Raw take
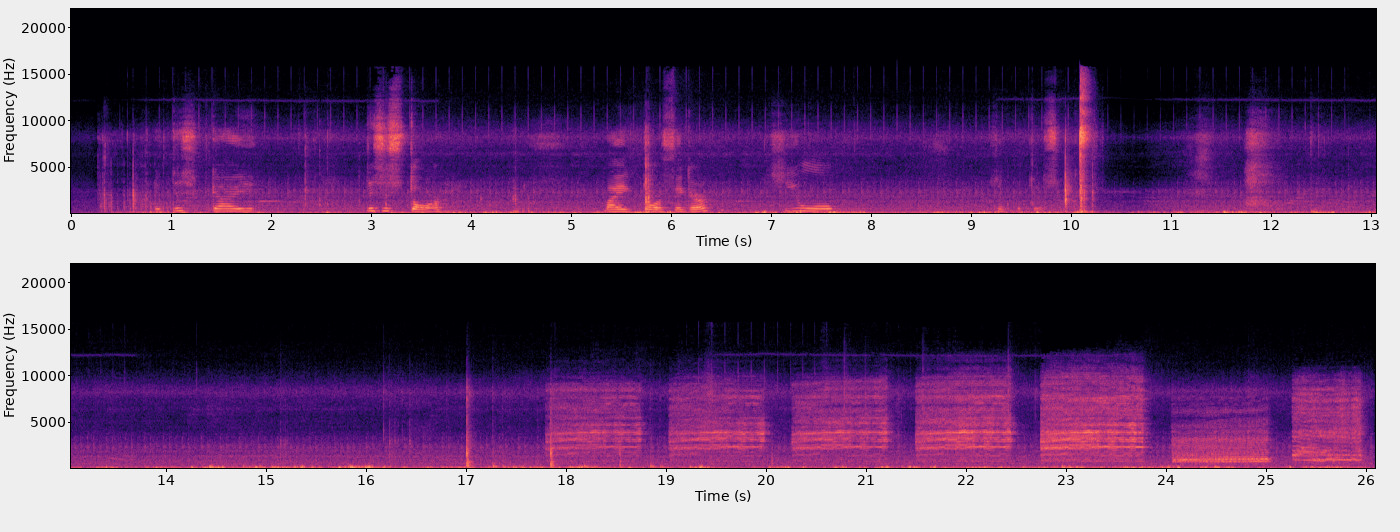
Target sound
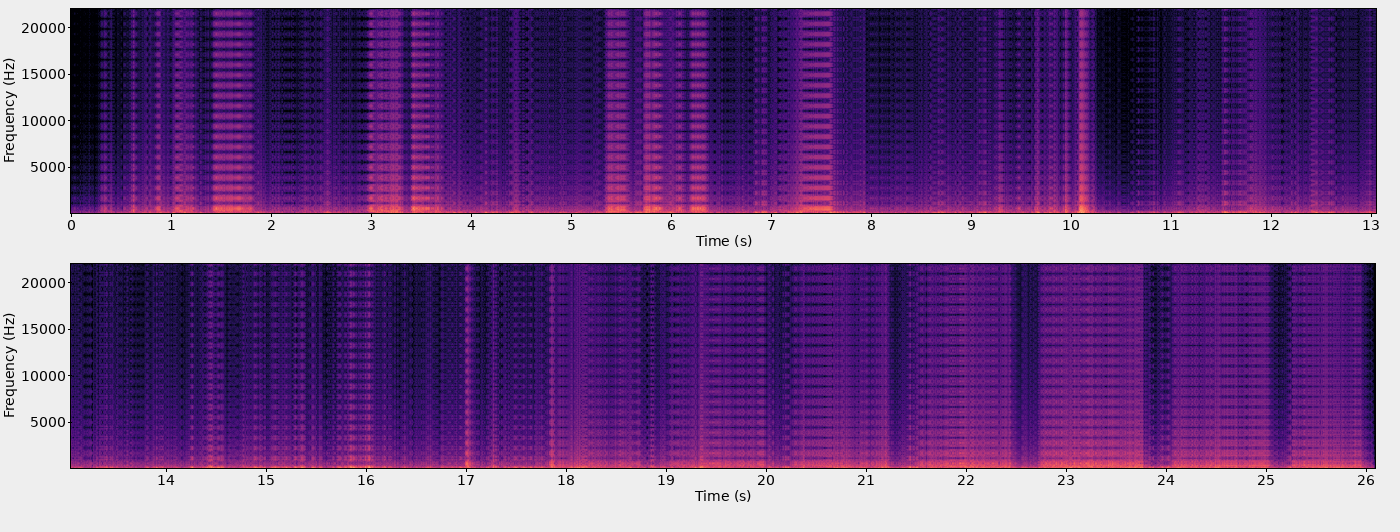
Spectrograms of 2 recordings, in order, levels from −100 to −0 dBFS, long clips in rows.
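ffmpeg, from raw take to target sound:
ffmpeg -i in.wav -filter_complex "[0:a]asplit=3[link_01][link_02][link_03];[link_02]asetrate=35002,aresample=44100,atempo=1.25992,volume=0dB[link_04];[link_03]asetrate=58866,aresample=44100,atempo=0.749154,volume=-7dB[link_05];[link_01][link_04][link_05]amix=inputs=3:normalize=0,acrusher=samples=40:mix=1:aa=0.000001,volume=-6.5dB" out.wav

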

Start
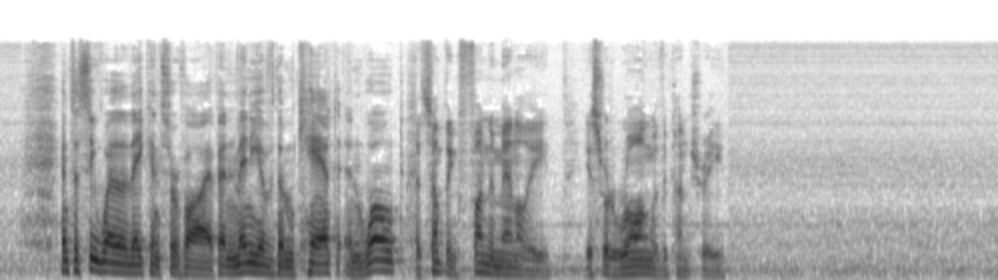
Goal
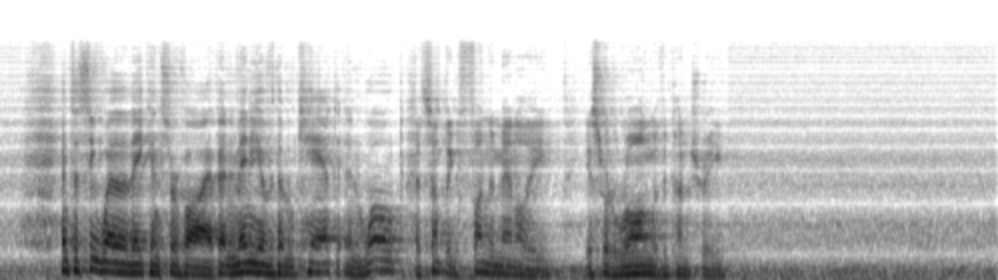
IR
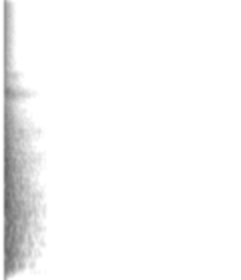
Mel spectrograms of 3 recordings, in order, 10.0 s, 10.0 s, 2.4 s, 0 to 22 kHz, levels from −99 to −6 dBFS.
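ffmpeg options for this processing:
-filter_complex "[0:a]aemphasis=mode=reproduction:type=riaa,aecho=1:1:1.4:0.84,asettb=1/sr,asplit=3[link_01][link_02][link_03];[link_01]atrim=end=2.794[link_04];[link_02]atrim=start=2.79:end=5.2,asetpts=PTS-STARTPTS,afade=type=in:duration=0.004:curve=qsin,afade=type=out:start_time=2.406:duration=0.004:curve=qsin,acompressor=threshold=-21dB:ratio=2.5[link_05];[link_03]atrim=start=5.196[link_06];[link_04][link_05]acrossfade=duration=0.004:curve1=hsin:curve2=qsin[link_07];[link_07][link_06]acrossfade=duration=0.004:curve1=qsin:curve2=hsin,aecho=1:1:88|176|264|352:0.188|0.0753|0.0301|0.0121"

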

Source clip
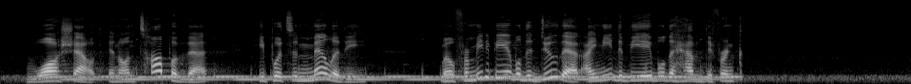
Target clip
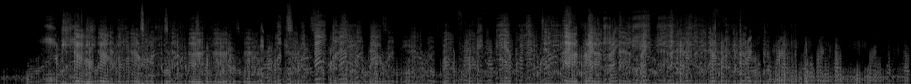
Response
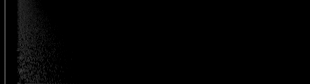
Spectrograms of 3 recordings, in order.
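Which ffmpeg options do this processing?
-af "aecho=1:1:240|552|957.6|1485|2170:0.631|0.398|0.251|0.158|0.1,afftfilt=real='re*lt(hypot(re,im),0.112)':imag='im*lt(hypot(re,im),0.112)':win_size=1024:overlap=0.75,aeval=exprs='0.112*(cos(1*acos(clip(val(0)/0.112,-1,1)))-cos(1*PI/2))+0.0316*(cos(3*acos(clip(val(0)/0.112,-1,1)))-cos(3*PI/2))+0.00891*(cos(6*acos(clip(val(0)/0.112,-1,1)))-cos(6*PI/2))':channel_layout=same,volume=6.5dB"

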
